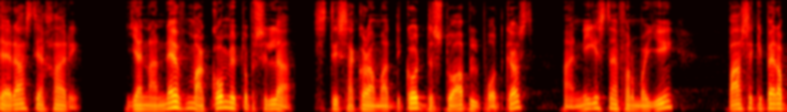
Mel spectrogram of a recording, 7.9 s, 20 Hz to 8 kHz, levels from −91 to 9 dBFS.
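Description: No technical faults can be heard anywhere in the speech recording, so there is nothing to timestamp.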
